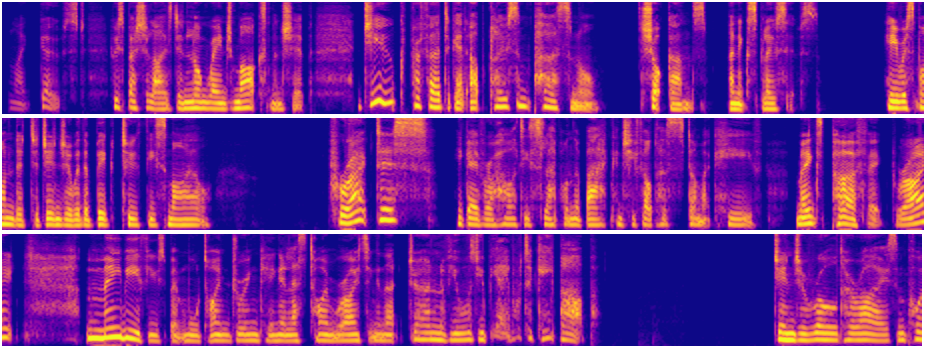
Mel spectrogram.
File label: audiobook; War for New Terra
